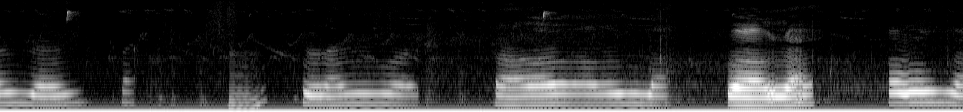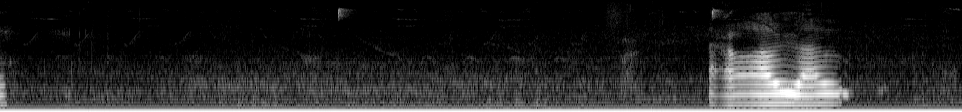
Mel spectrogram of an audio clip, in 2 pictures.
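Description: A cat meows repeatedly, a series of about half a dozen drawn-out, wavering cries in quick succession, then a long quiet stretch before one last loud meow.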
